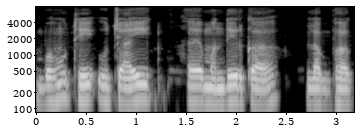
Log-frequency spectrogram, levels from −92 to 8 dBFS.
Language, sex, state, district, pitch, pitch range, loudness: Hindi, male, Chhattisgarh, Balrampur, 130 Hz, 125-140 Hz, -15 LUFS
